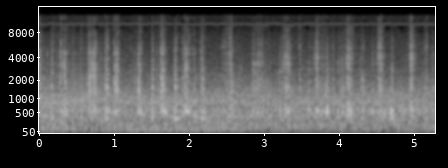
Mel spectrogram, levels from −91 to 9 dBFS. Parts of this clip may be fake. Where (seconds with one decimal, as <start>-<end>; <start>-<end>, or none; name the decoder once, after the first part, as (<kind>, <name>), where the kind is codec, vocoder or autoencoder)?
0.4-0.9 (vocoder, Vocos)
